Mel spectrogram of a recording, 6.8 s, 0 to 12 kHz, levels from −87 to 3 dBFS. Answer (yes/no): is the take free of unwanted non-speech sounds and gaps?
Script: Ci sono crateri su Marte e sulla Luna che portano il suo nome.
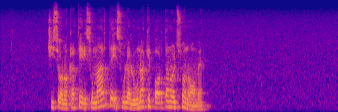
yes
